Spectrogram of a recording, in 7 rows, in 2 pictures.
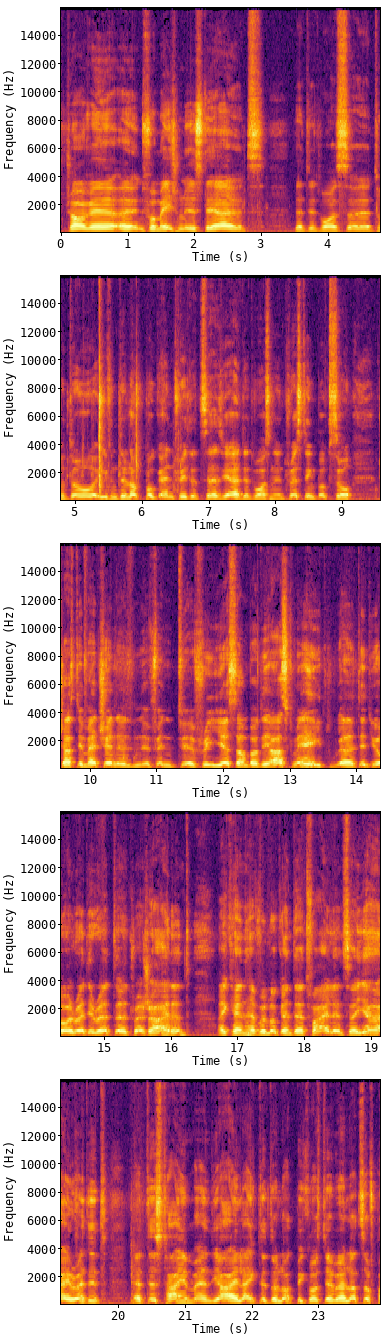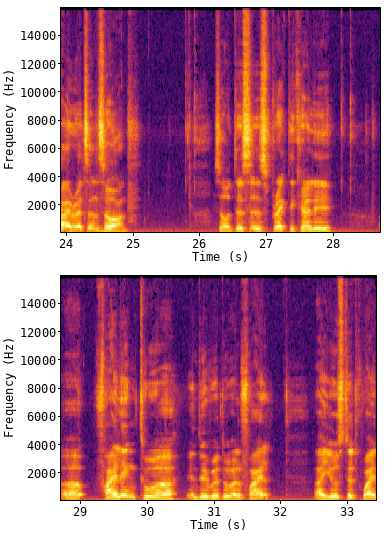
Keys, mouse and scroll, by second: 2.4 Down, 5.0 Down, 5.6 Tab, 5.9 Down, 26.1 click, 28.4 click.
